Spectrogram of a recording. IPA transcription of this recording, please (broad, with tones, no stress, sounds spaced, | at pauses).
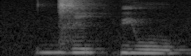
d͡z i˦ ʔ p j u˥˧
